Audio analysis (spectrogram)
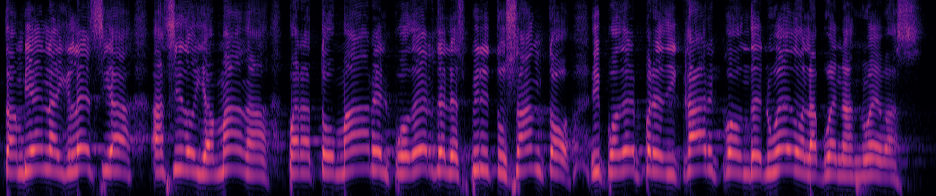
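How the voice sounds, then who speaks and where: A man's voice: very high voice, fairly even intonation, unhurried, hardly any pauses, smooth. A man preaching a sermon as a missionary, telling testimony earnestly and putting rhetorical questions to the congregation. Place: large church hall, preaching to a congregation. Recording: church hall with long reverb.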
